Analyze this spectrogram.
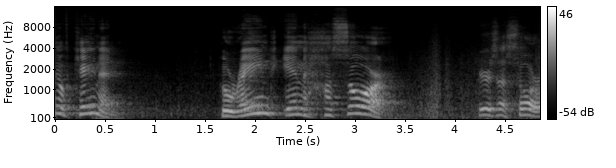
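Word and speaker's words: Hazor: of jaben king of canaan who reigned in hassour here's a sore right up here north east of the sea of galilee hot sore actually is the way he pronounced that in hatzor cicera the commander of the army was based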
